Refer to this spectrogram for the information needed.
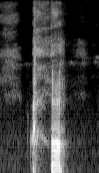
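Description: A short, isolated adult cough followed by a throat-clearing sound, with no sign of distress.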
